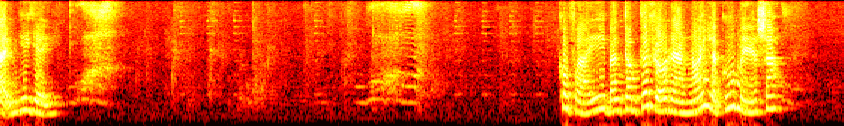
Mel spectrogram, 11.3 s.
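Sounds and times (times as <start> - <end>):
speech: 0.2 - 0.9, 7.5 - 10.5
newborn baby whimpering and crying outside the delivery room: 0.9 - 1.8, 4.3 - 7.0.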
